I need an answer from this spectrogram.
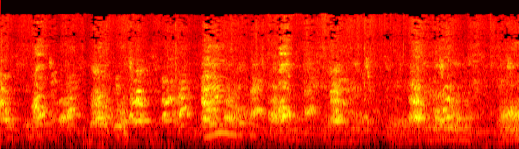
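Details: Rescued dogs at Hanna's shelter for abandoned dogs in Daegu, South Korea, keep up a continuous din of overlapping barks and yips, loud bursts tumbling over one another without pause.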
